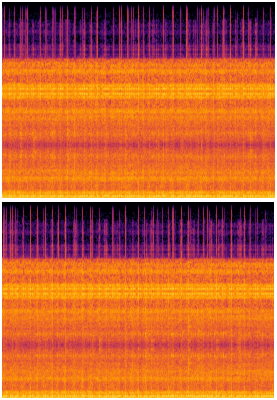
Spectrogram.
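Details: Banshee two-stroke: uneven, stumbling idle with missing pulses from a terrible left-cylinder misfire, pipe not even warm at idle; carbs rebuilt, balancing tried, air screws adjusted, problem does not follow the plug, cause unknown.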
